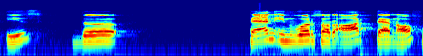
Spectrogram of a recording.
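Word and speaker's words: atan: They are pronounced as ark sine, r cos and r tan.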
